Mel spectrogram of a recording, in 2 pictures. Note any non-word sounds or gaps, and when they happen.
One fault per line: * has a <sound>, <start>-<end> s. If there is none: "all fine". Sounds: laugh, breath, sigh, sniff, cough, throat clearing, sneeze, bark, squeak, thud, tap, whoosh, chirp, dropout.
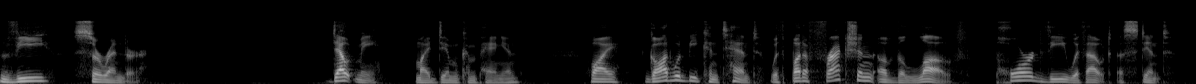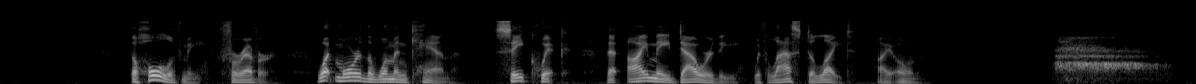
* has a sigh, 22.5-23.7 s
